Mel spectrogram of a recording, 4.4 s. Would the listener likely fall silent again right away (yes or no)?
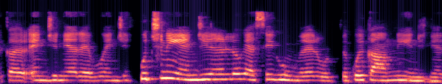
no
